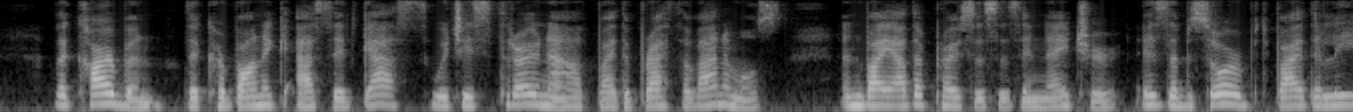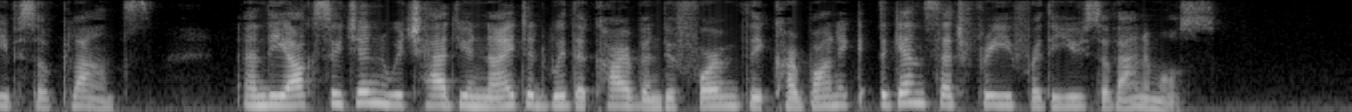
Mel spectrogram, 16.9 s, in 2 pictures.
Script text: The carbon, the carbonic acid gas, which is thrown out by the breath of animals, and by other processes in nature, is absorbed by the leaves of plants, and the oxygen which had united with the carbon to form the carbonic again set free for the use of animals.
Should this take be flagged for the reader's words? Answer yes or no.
no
